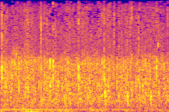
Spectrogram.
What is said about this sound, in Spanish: Son los aplausos que han roto el minuto de silencio por este pequeño que se ha guardado a mediodía en la Diputación de Toledo.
